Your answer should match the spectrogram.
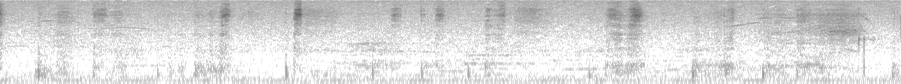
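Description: Pen scratching on paper in short strokes and taps, faint and close, with a steady low hum and a quiet voice murmuring faintly beneath.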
